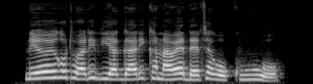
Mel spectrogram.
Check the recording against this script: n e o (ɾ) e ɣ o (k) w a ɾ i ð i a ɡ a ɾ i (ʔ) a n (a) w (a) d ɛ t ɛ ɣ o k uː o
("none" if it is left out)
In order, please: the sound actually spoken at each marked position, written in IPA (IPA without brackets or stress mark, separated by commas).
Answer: none, t, k, a, ɛ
